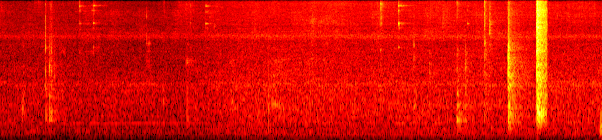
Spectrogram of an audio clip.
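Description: Cumin seeds sizzling faintly in hot oil in a pan, with two sharp metallic clinks a little after five seconds in.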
